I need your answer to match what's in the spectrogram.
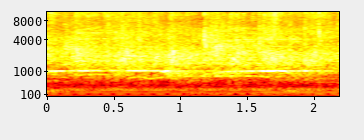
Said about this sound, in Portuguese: Vamos aplaudir o pessoal que está aqui nas câmeras também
